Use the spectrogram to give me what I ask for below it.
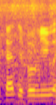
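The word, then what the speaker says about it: Bentivoglio: Martin Burridge, there's the G in Bentavoglio is silent.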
